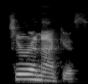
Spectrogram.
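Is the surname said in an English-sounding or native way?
English-sounding. The name is said with English sounds. "I make it sound English"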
